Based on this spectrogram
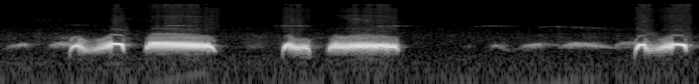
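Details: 'Thúc gù' cooing of a spotted dove, a pattern for stimulating and training decoy birds. Two full phrases of a curling double note plus an extended rolling coo are followed by quiet mutters, then the next double note begins.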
